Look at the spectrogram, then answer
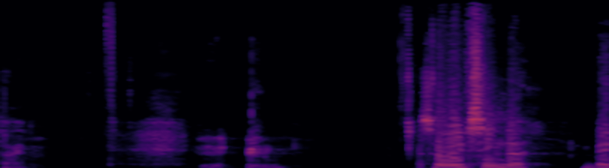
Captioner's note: pause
